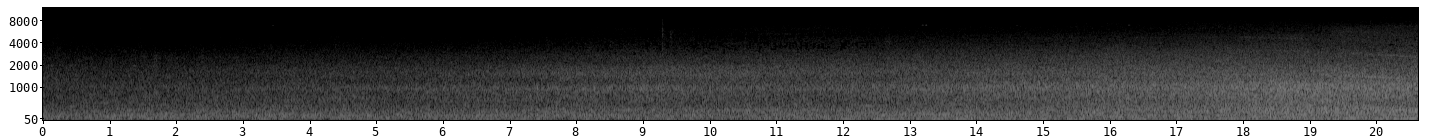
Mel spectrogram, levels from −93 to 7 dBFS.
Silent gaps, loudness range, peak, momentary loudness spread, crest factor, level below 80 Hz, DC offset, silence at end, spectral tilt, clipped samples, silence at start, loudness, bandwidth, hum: none; 10 LU; -30 dBFS; 11 LU; 18 dB; -60 dBFS; under 0.1%; 0 s; -6.5 dB/octave; under 0.1%; 0 s; -49 LUFS; 10.5 kHz; none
